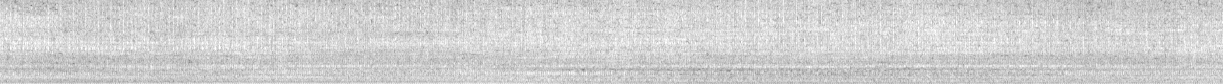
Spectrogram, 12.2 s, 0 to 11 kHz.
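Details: 2007 Jeep Grand Cherokee 3.0 CRD diesel started from cold at idle, oil pressure light on at idle but off when revved, oil level correct: steady metallic rattle about four a second; owner suspects timing chain, not localised at front.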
